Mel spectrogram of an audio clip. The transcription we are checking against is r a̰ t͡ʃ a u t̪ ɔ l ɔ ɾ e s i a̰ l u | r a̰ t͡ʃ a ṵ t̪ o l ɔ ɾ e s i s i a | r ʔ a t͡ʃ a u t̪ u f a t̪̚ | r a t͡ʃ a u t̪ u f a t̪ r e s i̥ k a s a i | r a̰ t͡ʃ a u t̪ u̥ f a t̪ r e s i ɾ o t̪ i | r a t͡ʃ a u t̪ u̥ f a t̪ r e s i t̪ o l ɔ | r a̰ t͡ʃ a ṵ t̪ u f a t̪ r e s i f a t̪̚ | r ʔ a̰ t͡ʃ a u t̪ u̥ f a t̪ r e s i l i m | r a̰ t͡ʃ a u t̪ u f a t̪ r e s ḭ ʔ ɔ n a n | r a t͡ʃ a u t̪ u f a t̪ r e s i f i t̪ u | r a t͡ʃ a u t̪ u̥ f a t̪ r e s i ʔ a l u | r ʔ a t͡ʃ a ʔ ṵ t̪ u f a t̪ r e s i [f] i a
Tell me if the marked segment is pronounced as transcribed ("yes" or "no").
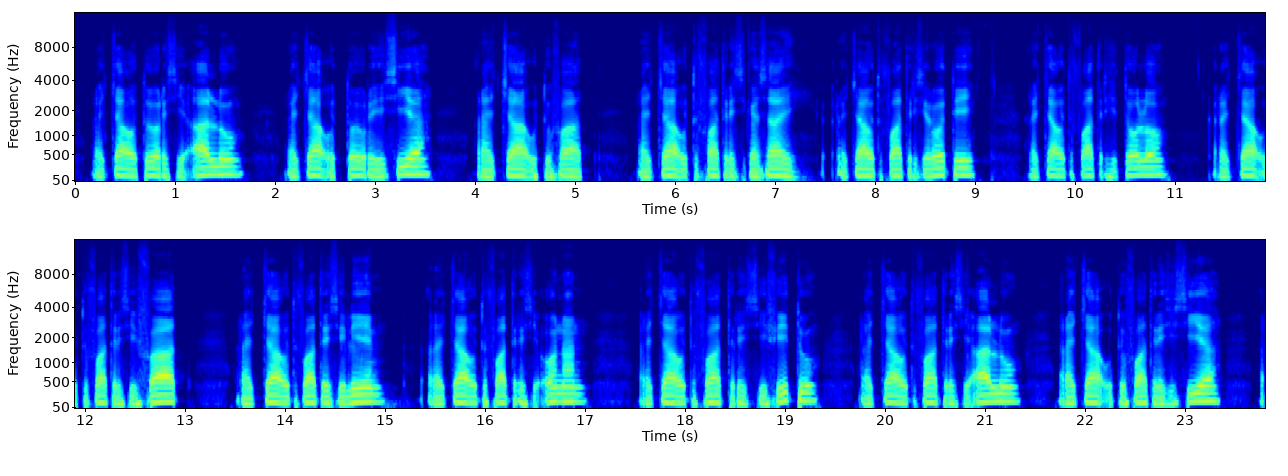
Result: no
